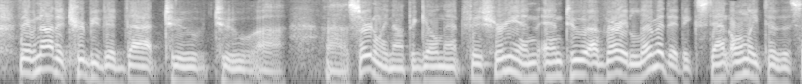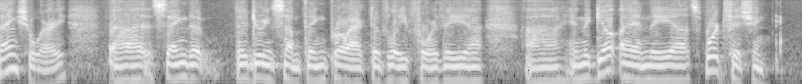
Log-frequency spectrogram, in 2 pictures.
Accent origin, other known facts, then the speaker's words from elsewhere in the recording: Astoria, Oregon, United States; I'm from Astoria, Oregon.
